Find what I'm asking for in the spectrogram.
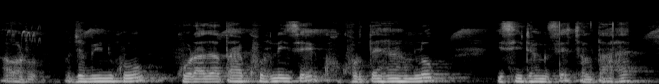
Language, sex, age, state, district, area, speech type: Hindi, male, 60+, Bihar, Samastipur, urban, spontaneous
